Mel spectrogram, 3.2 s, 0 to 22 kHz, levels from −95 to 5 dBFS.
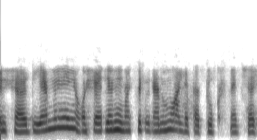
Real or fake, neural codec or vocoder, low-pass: fake; codec, 16 kHz, 1 kbps, FreqCodec, larger model; 7.2 kHz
